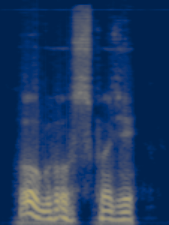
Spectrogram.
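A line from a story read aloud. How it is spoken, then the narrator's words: Whisper. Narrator (Russian): прошептал Ральф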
